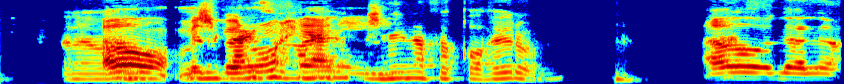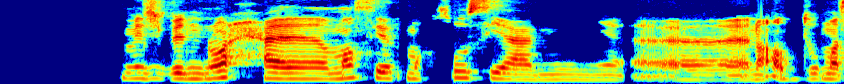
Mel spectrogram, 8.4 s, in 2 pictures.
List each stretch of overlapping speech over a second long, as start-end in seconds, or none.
0.5-2.0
